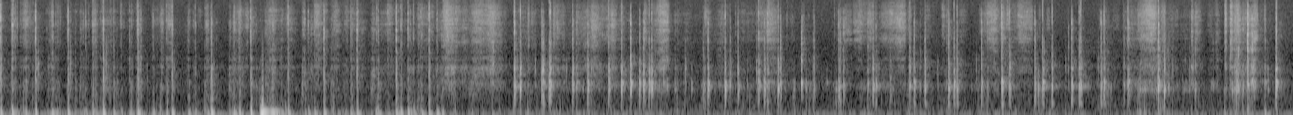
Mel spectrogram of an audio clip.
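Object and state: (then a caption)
Plastic facial cleansing device tapped and scratched. Long nails on both hands rapidly tap and scratch the shell of a pale pink, hard plastic, oval facial cleansing device. For the first three seconds the clicks land heavy and dense with a low thump. After that they turn lighter and brighter, a quick scratchy patter of clicks.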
